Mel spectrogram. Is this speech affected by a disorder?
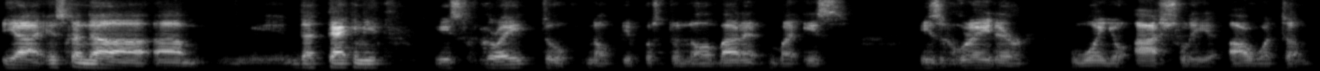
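Yes: cleft palate; cleft palate since childhood, speech practiced for many hours at home over years; rehearses every word many times before speaking; hard to speak growing up, could not say every word even in high school, mocked for speech.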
